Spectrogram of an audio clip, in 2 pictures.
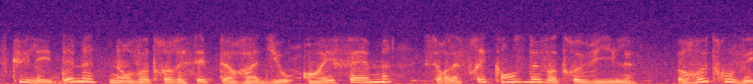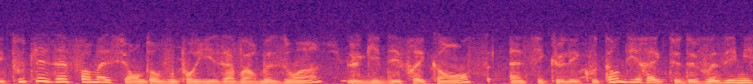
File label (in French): France Inter Message arret Grandes Ondes 162 khz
